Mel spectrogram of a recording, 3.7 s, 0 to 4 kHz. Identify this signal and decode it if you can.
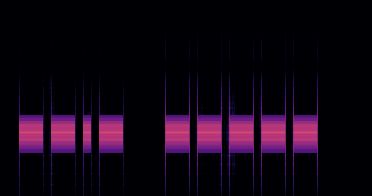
Morse code, heard as a keyed tone, about 15 wpm, spaced as for 12 wpm, 600 Hz. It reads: Q0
